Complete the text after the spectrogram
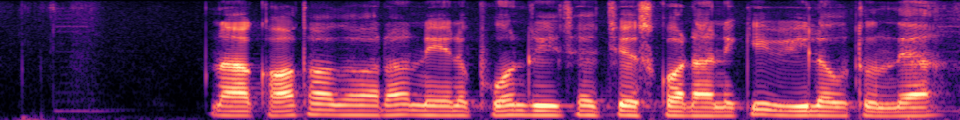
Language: Telugu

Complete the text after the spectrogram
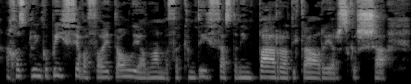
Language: Welsh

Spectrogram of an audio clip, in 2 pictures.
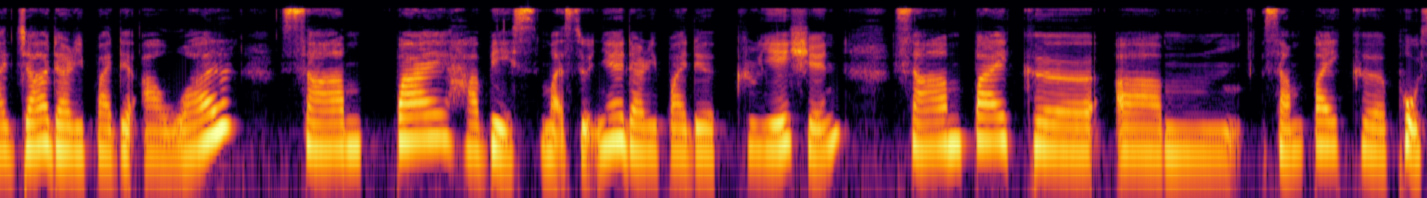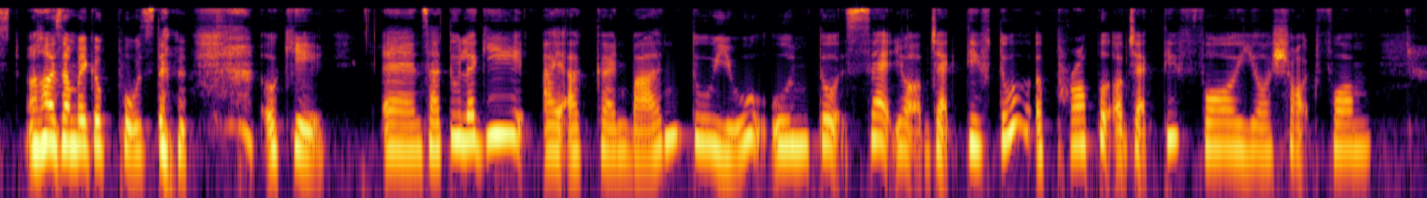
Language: Malay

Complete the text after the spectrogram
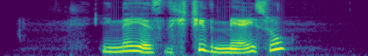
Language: Kabyle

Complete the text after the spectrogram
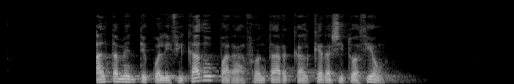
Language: Galician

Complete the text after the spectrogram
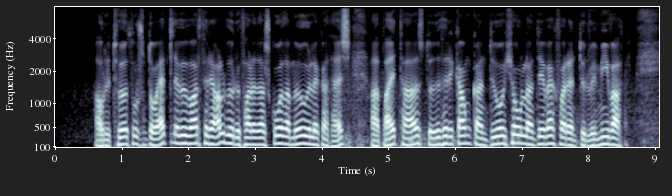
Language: Icelandic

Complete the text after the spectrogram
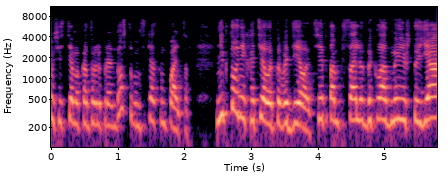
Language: Russian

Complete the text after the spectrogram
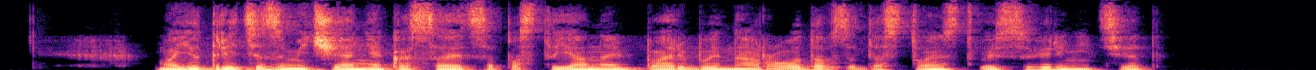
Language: Russian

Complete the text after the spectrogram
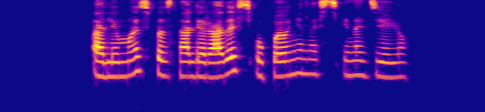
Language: Belarusian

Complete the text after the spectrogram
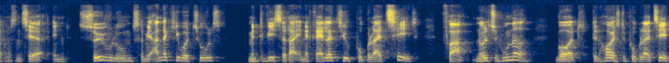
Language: Danish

